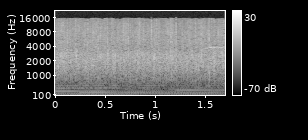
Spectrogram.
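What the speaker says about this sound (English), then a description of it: "Why don't we just give Prof a big clap right now?" An audience claps for a professor after a lecture, a dense, steady wash of applause throughout.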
